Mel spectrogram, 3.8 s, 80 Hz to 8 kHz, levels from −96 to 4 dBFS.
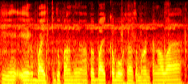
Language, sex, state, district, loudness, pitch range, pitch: Hindi, male, Uttar Pradesh, Shamli, -18 LUFS, 115-120 Hz, 115 Hz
